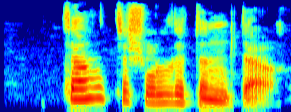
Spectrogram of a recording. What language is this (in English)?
Kabyle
